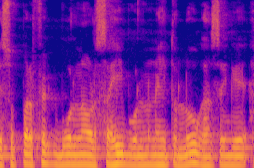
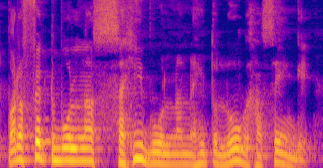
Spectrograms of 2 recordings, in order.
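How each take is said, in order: First: Said in the usual way. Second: ताकीद करते हुए, पहले ज़ोर से; बच्चे को डाँटते माँ-बाप की हल्की नकल; mock parental warning. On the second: (माँ-बाप की चेतावनी की नकल, ज़ोरदार शुरुआत)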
